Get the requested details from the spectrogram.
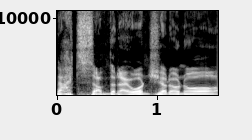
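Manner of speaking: mock Irish pirate accent. Repeating a man's quoted compliment back to the co-host, mock Irish pirate accent. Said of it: "I don't know what that was like pirate".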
